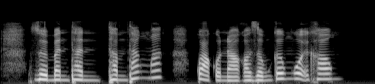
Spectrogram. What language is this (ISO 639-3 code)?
vie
